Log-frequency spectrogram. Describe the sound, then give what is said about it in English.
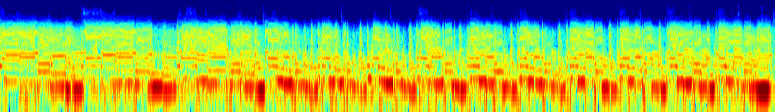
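A distorted electric guitar, played through a Kemper preset with delay and reverb, plays fast, flowing runs of notes, likely pull-offs, blurred into a continuous, steady stream at moderate loudness with no voices. “I've just got, a, again, one of the presets I always use on my Kemper and some delay and reverb on there.”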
